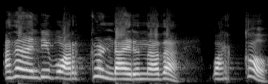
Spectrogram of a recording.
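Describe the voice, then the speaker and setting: A woman in her seventies voicing a polite young woman beautician who explains herself quickly. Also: high-pitched, fairly bright tone. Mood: explaining.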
